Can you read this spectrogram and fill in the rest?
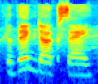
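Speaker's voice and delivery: put-on gentle read-aloud to a child; calm storybook narration; story reading. A narrator's reading. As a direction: read it like a picture book at bedtime. Reads a picture book aloud.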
